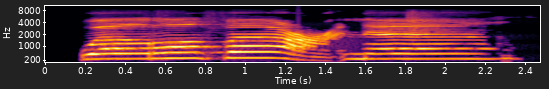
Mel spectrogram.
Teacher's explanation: Kita tekan huruf ain sukun dengan menyempitkan pita suaranya dan suara terdengar lebih berat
